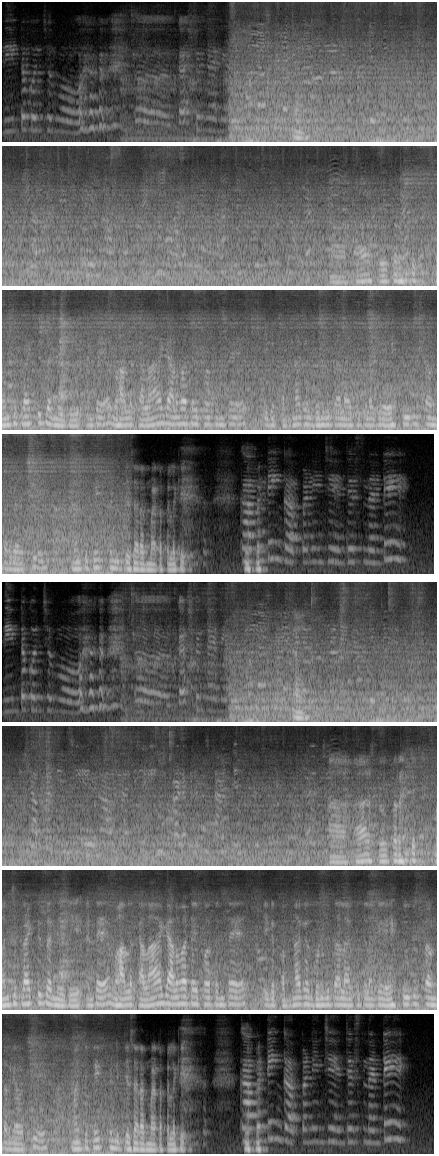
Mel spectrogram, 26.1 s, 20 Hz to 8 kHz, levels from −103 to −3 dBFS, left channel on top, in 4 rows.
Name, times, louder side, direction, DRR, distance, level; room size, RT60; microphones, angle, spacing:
voice 1, 0.0-10.6 10.9-11.8 14.3-14.8 16.8-17.5 19.3-19.8 20.8-21.1 22.2-25.6, right 3 dB, 65° right, 1 dB, 5.9 m, -50 dB
Bathtub (filling or washing), 1.8-9.1, right 1 dB, 80° right, 2.9 m, -48 dB
sound 1, 3.4-21.5, left 1 dB, 30° left, 1.4 m, -39 dB
voice 2, 11.4-16.7 17.0-20.3 20.6-22.3, right 2 dB, 40° right, 8 dB, 0.7 m, -30 dB
sound 2, 12.5-21.3, left 2 dB, 65° left, 7.7 m, -40 dB
19.0 x 9.5 x 2.8 m, 0.35 s
head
